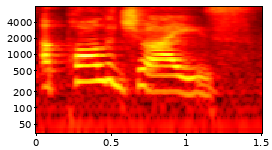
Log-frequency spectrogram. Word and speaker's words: apologize: Again, the stress is on pa. But the word is different because it's an action. You're doing an action or you're apologizing. So it's apologize. The stress is on pa again.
